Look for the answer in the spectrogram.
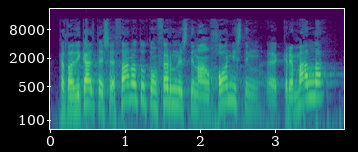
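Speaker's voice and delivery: ordinary talk, nothing marked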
